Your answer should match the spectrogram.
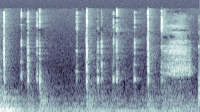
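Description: Stylus tapping and clicking on a tablet screen while handwriting a note: a series of faint, irregular light clicks.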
